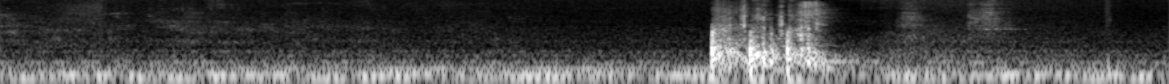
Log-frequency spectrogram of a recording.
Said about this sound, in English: I heard that. What? It was a knock.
